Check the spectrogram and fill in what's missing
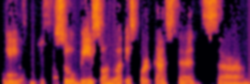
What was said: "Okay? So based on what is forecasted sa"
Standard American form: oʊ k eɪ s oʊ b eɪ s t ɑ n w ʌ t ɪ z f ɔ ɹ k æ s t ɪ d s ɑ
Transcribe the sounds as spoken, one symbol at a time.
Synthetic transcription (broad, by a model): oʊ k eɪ s oʊ b eɪ s t ɑ n w ʌ t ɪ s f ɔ ɹ k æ s t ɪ d s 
